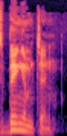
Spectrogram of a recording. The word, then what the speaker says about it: Binghamton: Someone on the text line says that's not how you say Binghamton. – No, it's Binghamton.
